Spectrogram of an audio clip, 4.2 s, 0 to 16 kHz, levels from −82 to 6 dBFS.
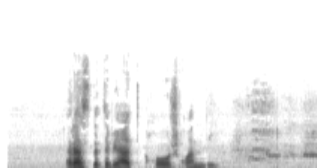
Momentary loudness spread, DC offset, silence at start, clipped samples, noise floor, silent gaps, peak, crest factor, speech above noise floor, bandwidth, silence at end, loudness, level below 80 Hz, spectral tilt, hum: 24 LU; under 0.1%; 0.9 s; under 0.1%; -57 dBFS; none; 0 dBFS; 24 dB; 35 dB; 11 kHz; 0 s; -22 LUFS; -70 dBFS; -5.5 dB/octave; none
